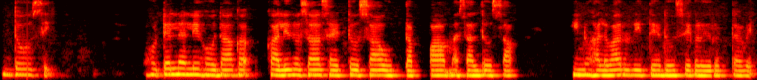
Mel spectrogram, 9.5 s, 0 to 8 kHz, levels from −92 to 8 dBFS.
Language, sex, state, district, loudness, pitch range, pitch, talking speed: Kannada, female, Karnataka, Dharwad, -25 LUFS, 185-200 Hz, 195 Hz, 110 wpm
